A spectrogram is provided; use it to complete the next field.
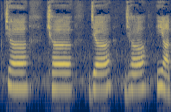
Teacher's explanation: आपकी जीभ जो है कहाँ चिपकती है बच्चों, मुख के ऊपरी भाग पर, तालु पर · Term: तालव्य वर्ण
